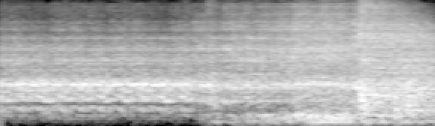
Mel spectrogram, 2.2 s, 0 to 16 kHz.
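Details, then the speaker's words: Barn-find BMW, sat since 2001, with a new battery, stale fuel and a fuel pump suspected seized: brake cleaner sprayed into the intake, starter grinds, engine briefly catches with a rough rumble then falters. Something then caught fire. "if we can get a bit of brake cleaner up its nose and turn the key it might fire for a brief moment for us to be able to hear it"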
